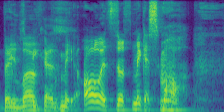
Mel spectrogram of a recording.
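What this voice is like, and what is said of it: Attempted Iranian accent. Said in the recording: “your attempted Iranian accent”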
